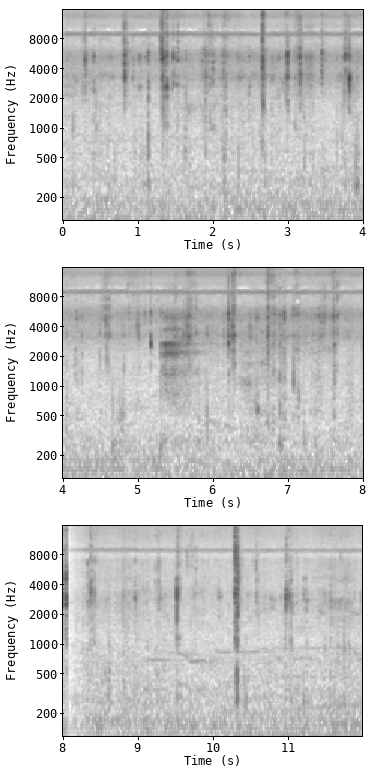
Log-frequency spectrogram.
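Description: Close-miked chewing of pork sisig: wet mouth clicks and small crunches, several a second, with a brief dropout about eight seconds in.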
